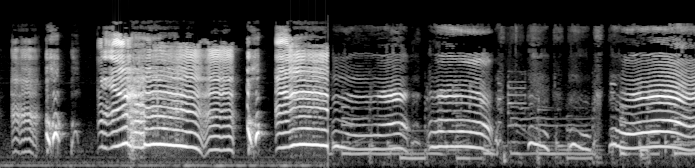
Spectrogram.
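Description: Several bouts of high-pitched, rhythmic newborn crying with wails and whimpers, from different babies; soft music in the background.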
